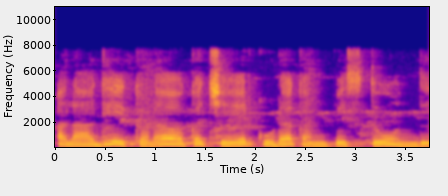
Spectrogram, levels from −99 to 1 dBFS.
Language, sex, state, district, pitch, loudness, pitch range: Telugu, female, Andhra Pradesh, Sri Satya Sai, 225 Hz, -13 LUFS, 220-235 Hz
